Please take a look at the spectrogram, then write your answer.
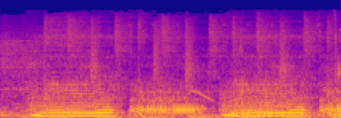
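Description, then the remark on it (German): Loud, rumbling snores repeat in a steady beat, each one a long, buzzy, low-pitched drone with a short gap before the next. No one talks over them. “Wie du im Takt schnarchst.”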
